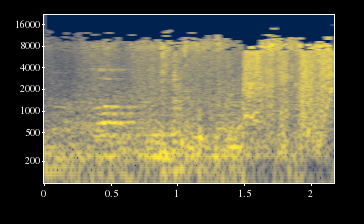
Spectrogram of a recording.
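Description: People's voices talking in the hall, with a rush of rustling noise from about one and a half seconds in.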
